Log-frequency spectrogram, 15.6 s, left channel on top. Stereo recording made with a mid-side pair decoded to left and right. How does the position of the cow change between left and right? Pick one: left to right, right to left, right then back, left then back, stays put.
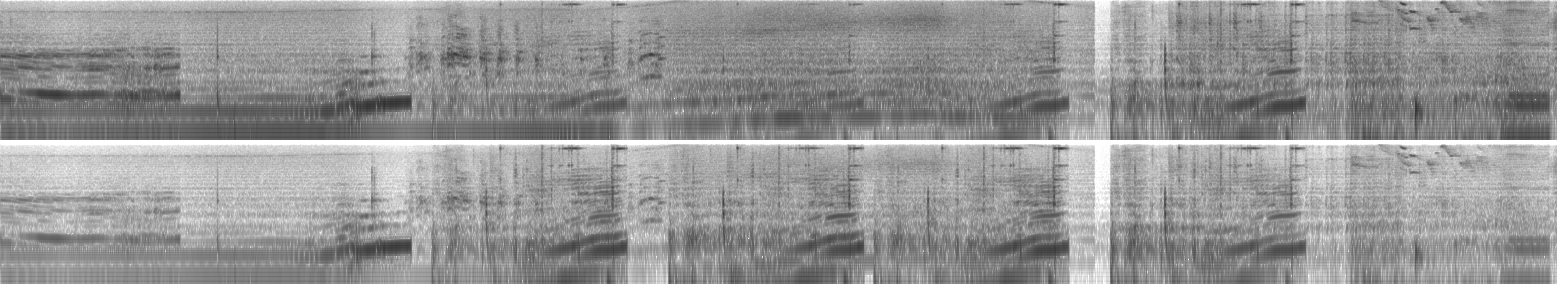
right then back.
